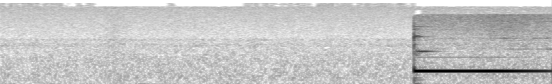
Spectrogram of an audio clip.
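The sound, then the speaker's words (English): A bright bell ding rings out suddenly after a quiet, faintly noisy lead-in, its clear tone sustaining loudly with a shimmering ring until the end. “Get the bell.”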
